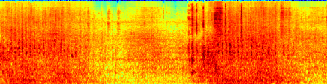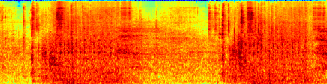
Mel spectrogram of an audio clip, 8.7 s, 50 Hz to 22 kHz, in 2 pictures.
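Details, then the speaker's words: Homemade mini Jenny JN4 WW1 replica aircraft engine unstarted for 13 years, switches on, prop hand-swung: three slow separate pulls about every 2.5 s, each a brief rush that dies away; never catches, fails to start. "I think it kind of sounds like it wants to good rock tired already and clear prop nothing okay I don't even know if I'm doing this right"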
